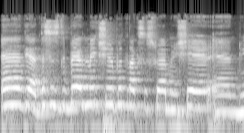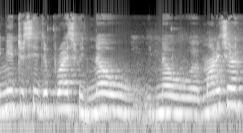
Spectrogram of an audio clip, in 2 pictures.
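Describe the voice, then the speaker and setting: A woman with a high voice speaks at a moderate pace with ordinary pitch variation, amid audible room echo and noticeable background noise. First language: Moroccan Arabic (Darija). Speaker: tech youtuber. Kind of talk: tutorial. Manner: halting; casual, many fillers.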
